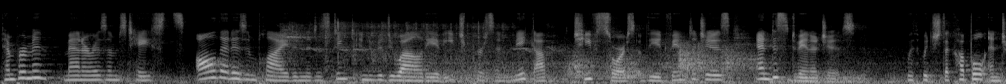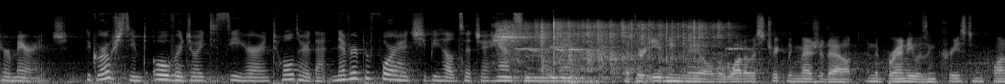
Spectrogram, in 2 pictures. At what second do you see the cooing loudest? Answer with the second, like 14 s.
16 s.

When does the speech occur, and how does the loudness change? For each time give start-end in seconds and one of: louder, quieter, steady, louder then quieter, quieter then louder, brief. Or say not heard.
0.0-20.0 steady.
